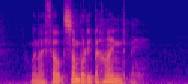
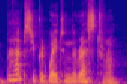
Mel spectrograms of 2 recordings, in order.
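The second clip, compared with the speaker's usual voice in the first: fast, higher nervous babble; babbling; 7 semitones higher, 5 dB louder, faster than usual. A narrator's reading. Flustered chambermaid babbling to the new guest, fast. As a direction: rattle it off, flustered. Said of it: "she babbled".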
